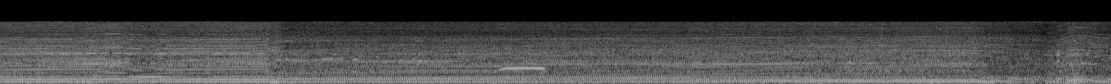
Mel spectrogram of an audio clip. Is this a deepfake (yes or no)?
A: no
